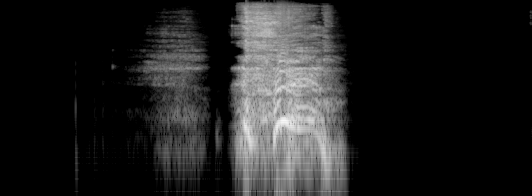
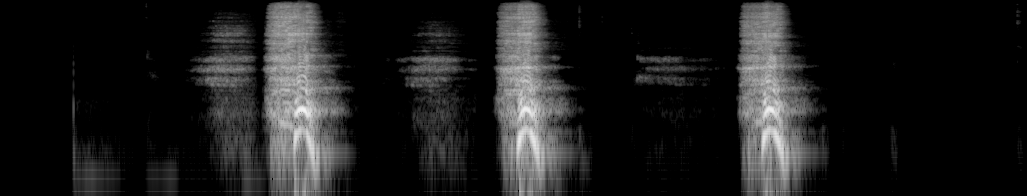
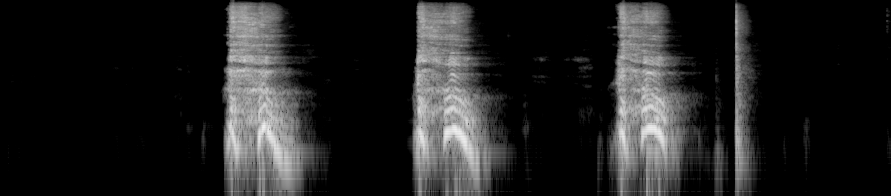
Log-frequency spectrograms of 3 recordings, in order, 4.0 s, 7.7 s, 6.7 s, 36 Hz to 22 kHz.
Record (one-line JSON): {"cough_length": "4.0 s", "cough_amplitude": 32768, "cough_signal_mean_std_ratio": 0.33, "exhalation_length": "7.7 s", "exhalation_amplitude": 31697, "exhalation_signal_mean_std_ratio": 0.26, "three_cough_length": "6.7 s", "three_cough_amplitude": 32768, "three_cough_signal_mean_std_ratio": 0.34, "survey_phase": "alpha (2021-03-01 to 2021-08-12)", "age": "45-64", "gender": "Male", "wearing_mask": "No", "symptom_none": true, "symptom_onset": "11 days", "smoker_status": "Ex-smoker", "respiratory_condition_asthma": false, "respiratory_condition_other": false, "recruitment_source": "REACT", "submission_delay": "5 days", "covid_test_result": "Negative", "covid_test_method": "RT-qPCR"}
